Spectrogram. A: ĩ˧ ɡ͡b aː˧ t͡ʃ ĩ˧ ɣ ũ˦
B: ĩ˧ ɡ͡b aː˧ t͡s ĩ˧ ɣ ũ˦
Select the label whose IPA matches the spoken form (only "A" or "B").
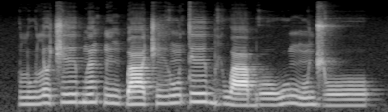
A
